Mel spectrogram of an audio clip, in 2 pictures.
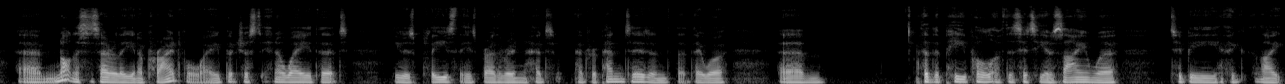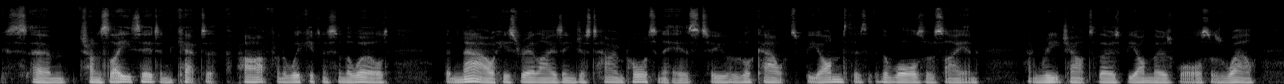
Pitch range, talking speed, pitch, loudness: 95-115 Hz, 180 wpm, 105 Hz, -26 LUFS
